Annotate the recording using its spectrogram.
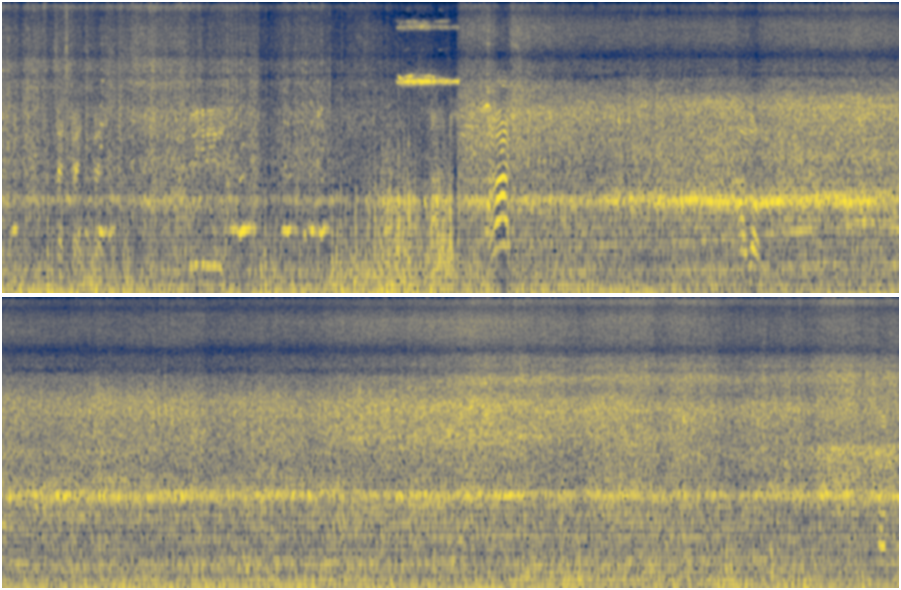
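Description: Steady road and traffic noise from trucks and other vehicles moving along a road, with a short high beep about five seconds in.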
